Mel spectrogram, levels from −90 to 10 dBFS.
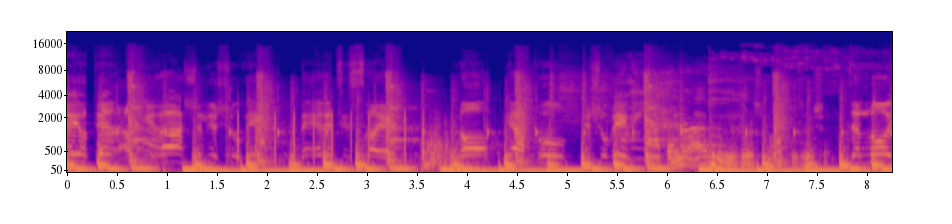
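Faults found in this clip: Train of clicks, 1.72 to 3.58 s: around ten near-identical ticks at a regular 5.4 per second, peaking roughly 20 dB above the sound and audible in gaps. Likely external interference or a struggling interface injecting pulses. Unlike random crackle or dropouts: uniform shape, steady spacing, nothing missing.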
